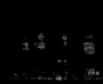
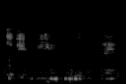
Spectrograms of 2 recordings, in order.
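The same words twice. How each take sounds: First: Barely audible mocking echo; quiet mock taunt. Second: Hushed, quick whispered taunt; fast breathy mock whisper; mocking gawker. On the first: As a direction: let it fade into a hushed mutter. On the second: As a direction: whisper it like a gawking customer. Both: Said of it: "people would come in and look and go".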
